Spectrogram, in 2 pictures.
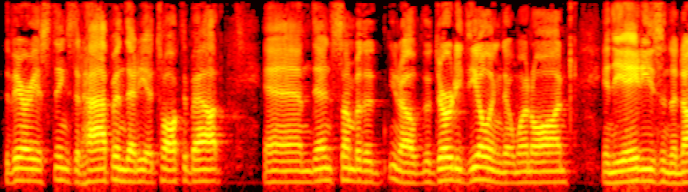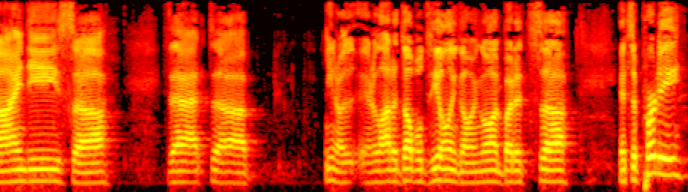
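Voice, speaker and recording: An American man co-hosting a radio show in casual discussion, rambling haltingly and often restarting mid-sentence. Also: medium pitch, steady tone, pushed and bright, muffled recording.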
